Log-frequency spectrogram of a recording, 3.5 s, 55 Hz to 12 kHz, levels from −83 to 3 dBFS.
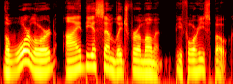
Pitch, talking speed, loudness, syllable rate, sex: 140 Hz, 190 wpm, -17 LUFS, 5.8 syllables/s, male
